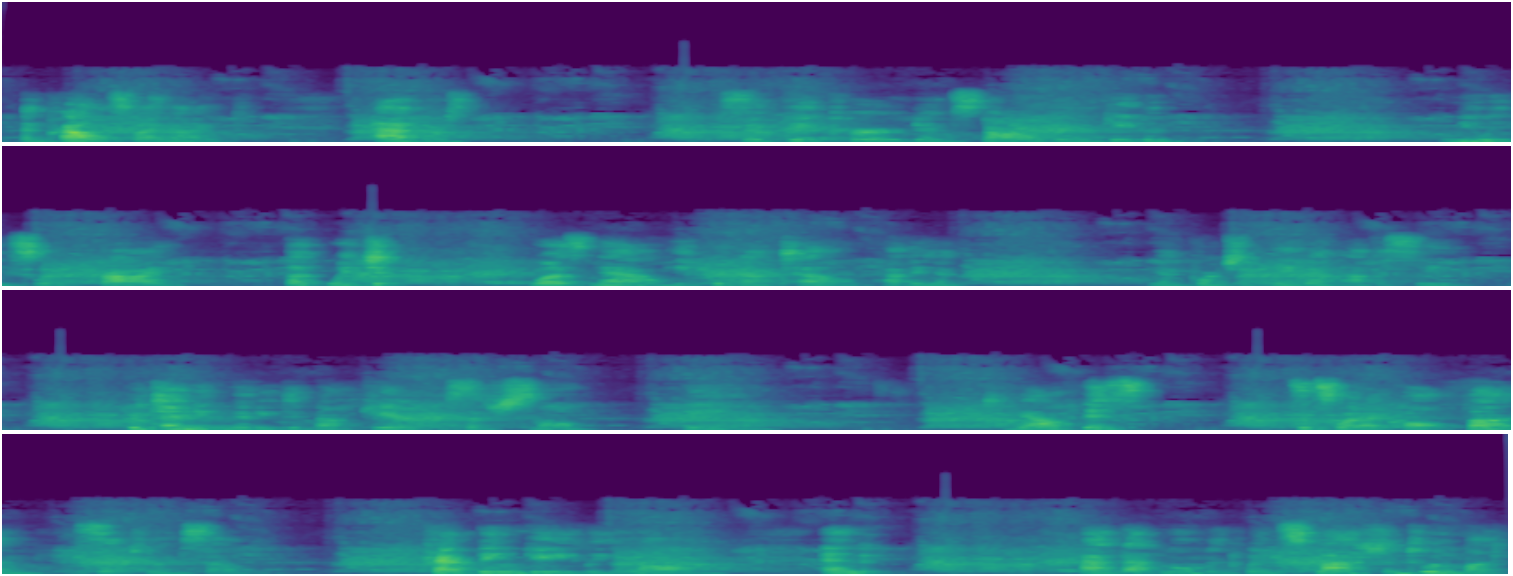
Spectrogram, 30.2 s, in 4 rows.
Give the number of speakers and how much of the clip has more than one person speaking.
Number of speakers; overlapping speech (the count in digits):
1, no overlap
